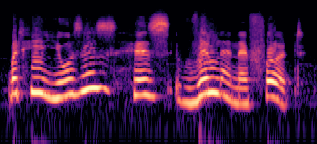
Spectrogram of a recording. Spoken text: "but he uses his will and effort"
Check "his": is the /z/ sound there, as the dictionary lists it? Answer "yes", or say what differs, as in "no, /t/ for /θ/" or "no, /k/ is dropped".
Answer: yes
